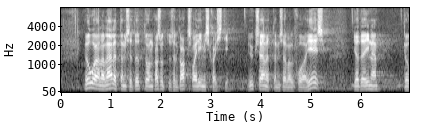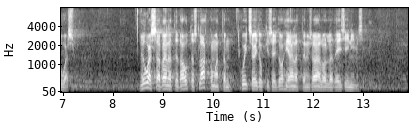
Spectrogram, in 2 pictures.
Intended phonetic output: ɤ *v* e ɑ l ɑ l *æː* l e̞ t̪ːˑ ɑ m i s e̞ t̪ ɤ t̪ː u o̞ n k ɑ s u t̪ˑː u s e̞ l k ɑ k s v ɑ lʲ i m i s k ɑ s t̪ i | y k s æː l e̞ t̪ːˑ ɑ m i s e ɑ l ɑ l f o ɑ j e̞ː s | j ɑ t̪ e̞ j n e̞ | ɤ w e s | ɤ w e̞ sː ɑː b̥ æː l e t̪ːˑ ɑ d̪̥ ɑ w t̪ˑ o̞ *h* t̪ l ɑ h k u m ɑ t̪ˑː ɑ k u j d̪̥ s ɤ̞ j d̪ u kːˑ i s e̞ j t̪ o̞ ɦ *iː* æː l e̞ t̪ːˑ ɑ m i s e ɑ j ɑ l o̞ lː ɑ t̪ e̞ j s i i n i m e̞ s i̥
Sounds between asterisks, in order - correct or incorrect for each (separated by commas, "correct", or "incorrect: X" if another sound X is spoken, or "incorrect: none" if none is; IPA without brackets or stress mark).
incorrect: w, correct, incorrect: s, incorrect: i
